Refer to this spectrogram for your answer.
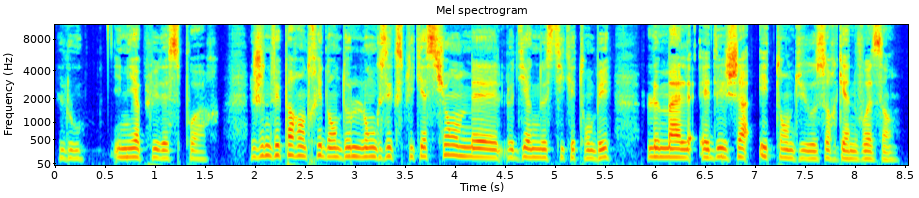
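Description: A narrator voicing a gravely ill older mother who speaks softly and faintly, in a storybook reading. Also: low voice, steady tone, normal speed, no room sound, studio quality, close to an everyday voice. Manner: soft, faint, hushed delivery.

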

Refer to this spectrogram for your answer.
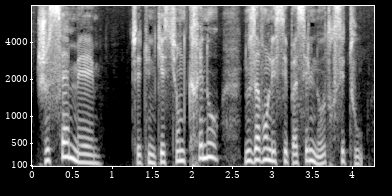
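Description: A man reading an audiobook, voicing a quick-tempered, guarded woman in her thirties with a lifted voice. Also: high voice, expressive, dark tone, dry recording, studio quality, pitched above the performer's own voice. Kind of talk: audiobook narration.

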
